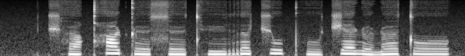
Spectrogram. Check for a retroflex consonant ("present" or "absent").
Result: present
